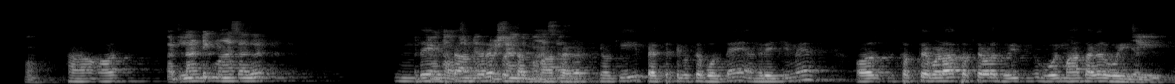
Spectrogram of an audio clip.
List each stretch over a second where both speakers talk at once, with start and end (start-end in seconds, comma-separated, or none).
4.2-5.8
